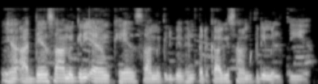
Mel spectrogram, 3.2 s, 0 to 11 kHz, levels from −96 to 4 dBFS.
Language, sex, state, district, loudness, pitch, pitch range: Hindi, male, Uttar Pradesh, Budaun, -17 LUFS, 115 Hz, 115-125 Hz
